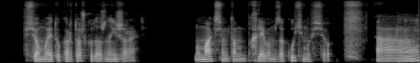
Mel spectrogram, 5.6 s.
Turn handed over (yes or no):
no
